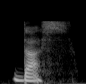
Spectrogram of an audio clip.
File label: "das" ten, Urdu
